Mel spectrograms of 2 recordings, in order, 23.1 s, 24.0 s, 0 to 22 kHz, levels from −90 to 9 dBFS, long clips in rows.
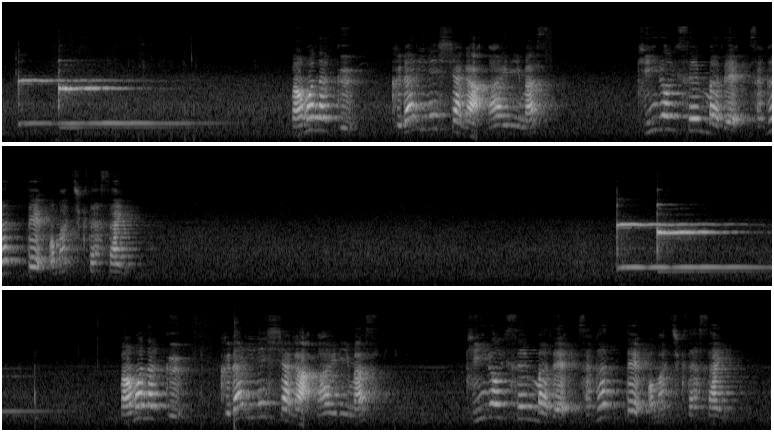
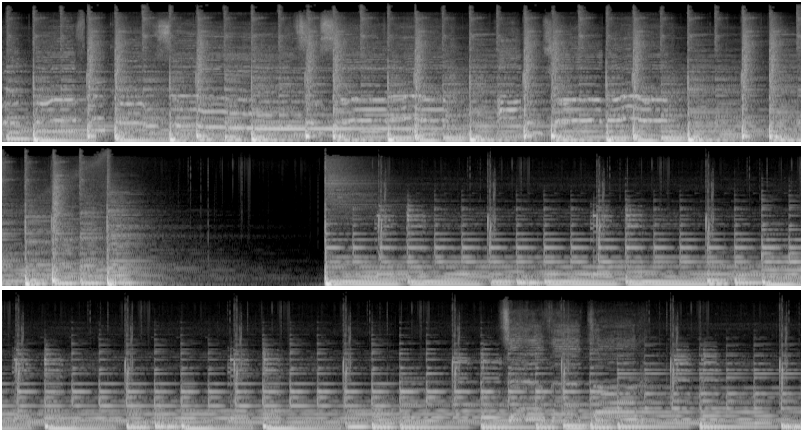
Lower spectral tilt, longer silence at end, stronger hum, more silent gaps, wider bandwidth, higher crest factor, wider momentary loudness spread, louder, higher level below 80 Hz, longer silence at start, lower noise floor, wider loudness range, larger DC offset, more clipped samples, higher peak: second, 0 dB/octave vs -6 dB/octave; first, 0.4 s vs 0 s; neither; neither; second, 11 kHz vs 19.5 kHz; first, 26 dB vs 14 dB; first, 20 LU vs 8 LU; second, -30 LUFS vs -16 LUFS; second, under -90 dBFS vs -20 dBFS; first, 0.15 s vs 0 s; first, -67 dBFS vs -60 dBFS; first, 11 LU vs 5 LU; neither; neither; second, -8 dBFS vs 0 dBFS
